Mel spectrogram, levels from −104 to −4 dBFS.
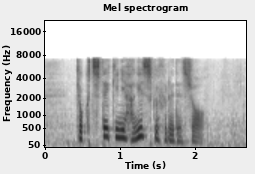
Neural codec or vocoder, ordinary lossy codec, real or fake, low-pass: codec, 24 kHz, 3.1 kbps, DualCodec; MP3, 48 kbps; fake; 7.2 kHz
